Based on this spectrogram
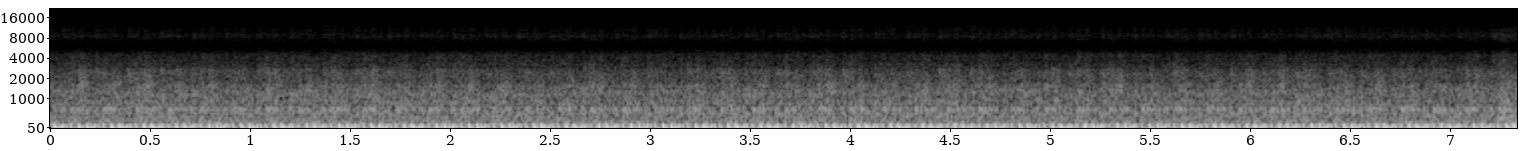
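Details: Cold start of a Toyota 2L-T diesel after piston rings were replaced without a top overhaul: heavy, uneven lumpy beat about twice a second over the idle clatter. Misfire from one bad injector, with possible cylinder head issues.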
